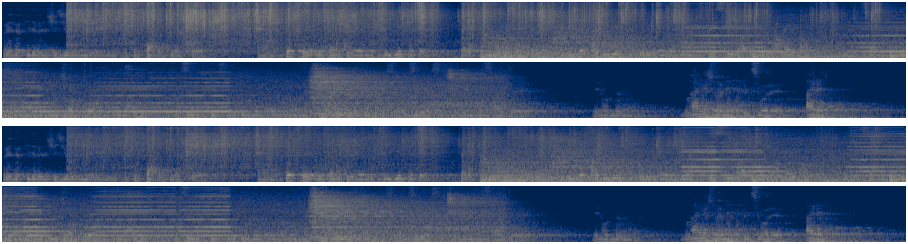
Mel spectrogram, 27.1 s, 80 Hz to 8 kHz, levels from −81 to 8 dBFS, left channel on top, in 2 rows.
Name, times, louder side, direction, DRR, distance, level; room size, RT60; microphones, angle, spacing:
voice 1, 0.0-3.1 3.8-6.4 6.8-7.4 7.7-15.8 16.1-21.6 22.4-23.2 23.7-25.3, equal, 5° right, 2 dB, 1.1 m, -40 dB
sound 1, 0.9-14.9, left 8 dB, 60° left, 1.2 m, -37 dB
sound 2, 7.1-21.1, right 1 dB, 35° right, 2.3 m, -37 dB
sound 3, 10.2-12.3 12.6-17.0, right 1 dB, 60° right, 0.7 m, -37 dB
voice 2, 23.9-24.8 25.6-25.9, equal, 30° left, 2 dB, 2.1 m, -35 dB
29.0 x 28.0 x 4.8 m, 2.9 s
head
